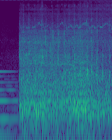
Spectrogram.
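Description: A sustained music chord cuts off about half a second in and gives way to the noisy running of a ride-on scale live-steam locomotive on its track.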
